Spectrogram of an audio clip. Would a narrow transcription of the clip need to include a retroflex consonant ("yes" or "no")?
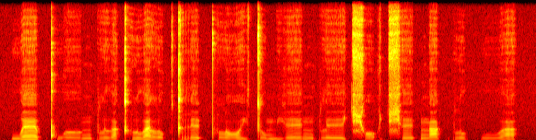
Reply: no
